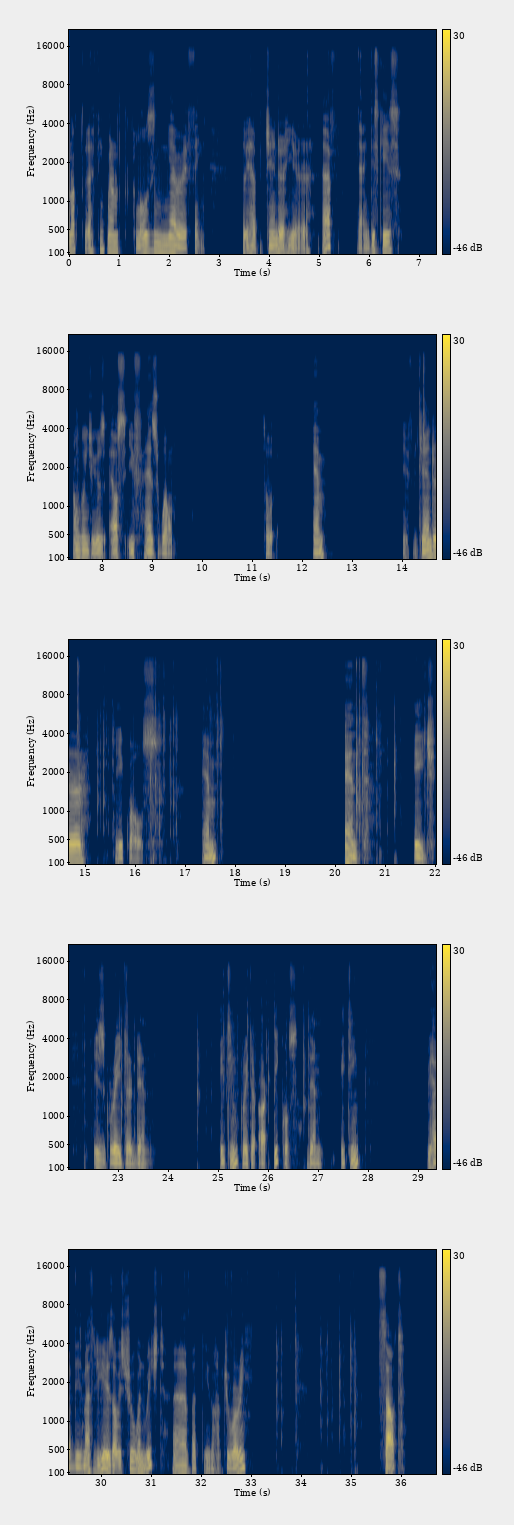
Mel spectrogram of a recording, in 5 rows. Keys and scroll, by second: 14.2 Return, 21.7 Return, 34.9 Tab.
